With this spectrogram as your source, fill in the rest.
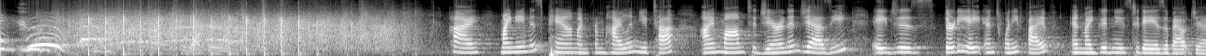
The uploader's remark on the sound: LIVE from Dear Mom, Conference Utah. Coming at you LIVE from Orem, Utah. Take the stage at Dear Mom Conference!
